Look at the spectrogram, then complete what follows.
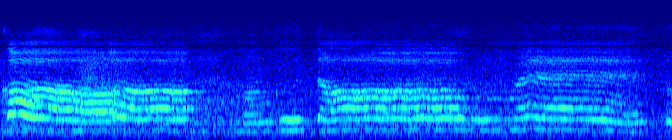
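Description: A girl singing a naat alone in long, held notes that bend and waver in pitch. The phrases break about two seconds in and again near the end.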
